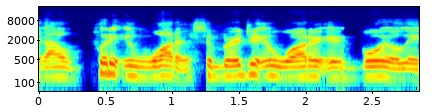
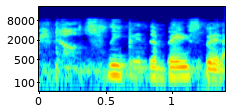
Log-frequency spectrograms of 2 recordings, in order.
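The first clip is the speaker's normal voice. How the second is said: soft, breathy, hushed whisper; 13 dB quieter than usual. Retelling what she said to the speaker, in a whisper. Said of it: "She's whispering".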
